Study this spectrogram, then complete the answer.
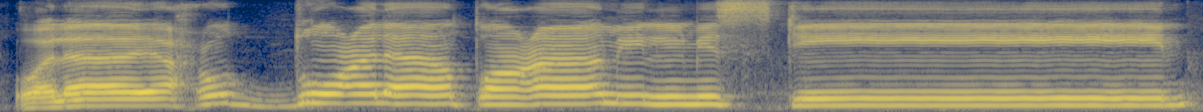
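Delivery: slow, chanted recitation of the verse; Quran recitation. Acted. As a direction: recite the verse slowly and melodically.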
